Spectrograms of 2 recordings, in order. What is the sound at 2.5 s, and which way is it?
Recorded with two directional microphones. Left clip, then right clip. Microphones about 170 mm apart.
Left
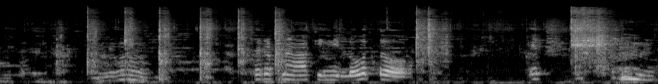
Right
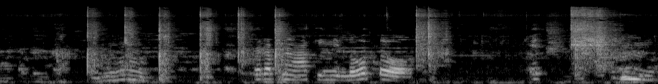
Speech, 15° left (ahead or behind).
